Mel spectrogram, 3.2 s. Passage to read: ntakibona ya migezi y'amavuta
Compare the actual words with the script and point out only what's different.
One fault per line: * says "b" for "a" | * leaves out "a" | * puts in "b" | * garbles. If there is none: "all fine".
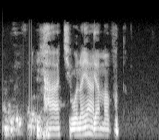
* leaves out "migezi"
